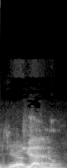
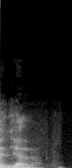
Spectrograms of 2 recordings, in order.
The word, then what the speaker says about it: giallo: El yalo, se pronuncia giallo.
